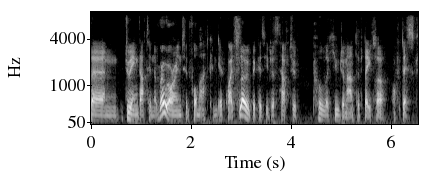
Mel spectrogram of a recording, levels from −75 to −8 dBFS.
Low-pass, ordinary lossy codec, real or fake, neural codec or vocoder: 7.2 kHz; AAC, 32 kbps; real; none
